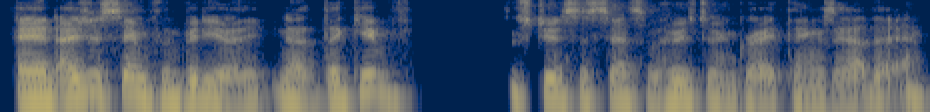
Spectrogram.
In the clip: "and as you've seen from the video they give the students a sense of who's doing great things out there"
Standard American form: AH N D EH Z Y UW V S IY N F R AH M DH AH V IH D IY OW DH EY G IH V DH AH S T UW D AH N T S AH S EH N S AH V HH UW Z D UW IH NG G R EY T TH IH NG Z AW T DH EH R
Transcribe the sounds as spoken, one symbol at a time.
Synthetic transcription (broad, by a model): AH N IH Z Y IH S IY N F R AH M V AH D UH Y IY OW DH EY G IH V S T UW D N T S AH S EH N S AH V HH UW Z D UW IH NG G R EY T TH IH NG Z AW T DH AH R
